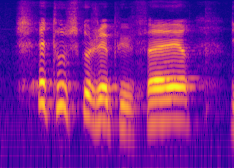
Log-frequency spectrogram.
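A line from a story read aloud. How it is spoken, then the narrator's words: Laughing. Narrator (French): dit-elle en riant à Anna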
